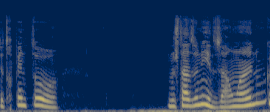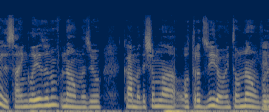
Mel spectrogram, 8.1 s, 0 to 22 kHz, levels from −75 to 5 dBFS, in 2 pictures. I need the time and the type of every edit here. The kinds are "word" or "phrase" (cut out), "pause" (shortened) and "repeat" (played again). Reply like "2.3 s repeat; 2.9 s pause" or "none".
4.0 s phrase; 4.9 s phrase

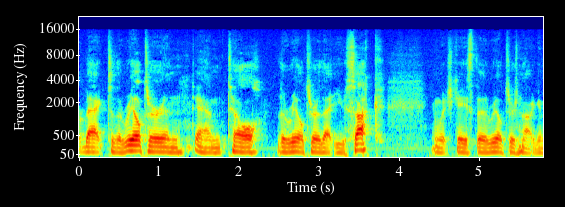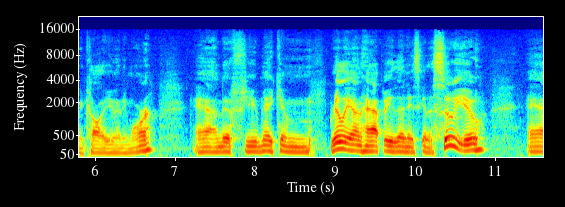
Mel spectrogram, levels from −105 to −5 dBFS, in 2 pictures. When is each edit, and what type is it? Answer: none

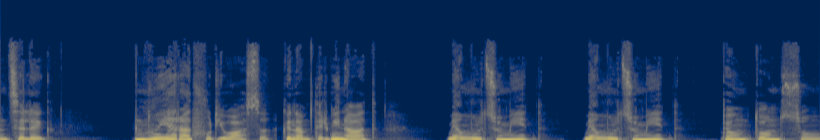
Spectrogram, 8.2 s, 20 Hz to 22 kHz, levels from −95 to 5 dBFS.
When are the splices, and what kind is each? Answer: 1.9 s word; 2.8 s pause; 5.6 s repeat

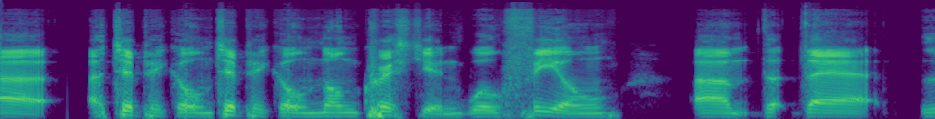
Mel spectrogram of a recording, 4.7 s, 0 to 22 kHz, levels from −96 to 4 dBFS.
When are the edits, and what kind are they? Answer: 1.1 s repeat

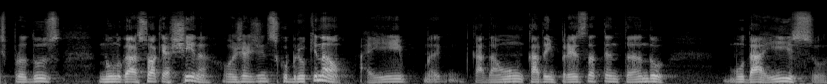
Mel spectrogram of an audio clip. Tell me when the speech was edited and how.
3.6 s pause

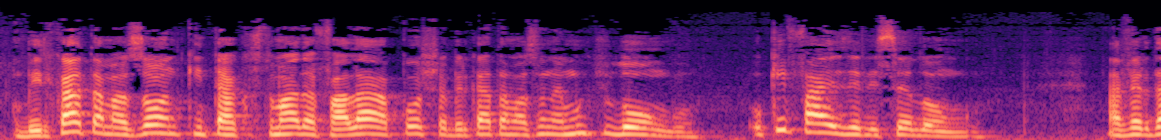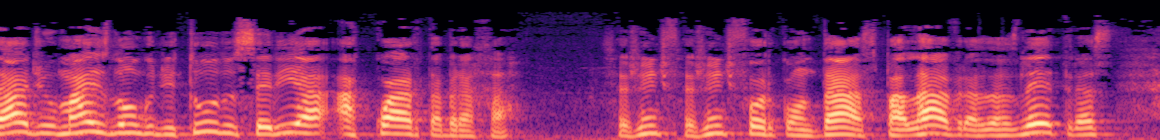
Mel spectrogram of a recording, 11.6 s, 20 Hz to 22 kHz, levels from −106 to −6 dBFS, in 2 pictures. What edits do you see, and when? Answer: 9.2 s repeat

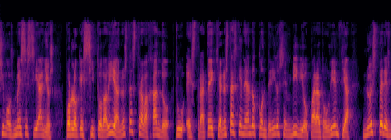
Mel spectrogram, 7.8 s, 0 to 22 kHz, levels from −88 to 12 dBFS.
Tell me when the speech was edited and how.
3.5 s pause

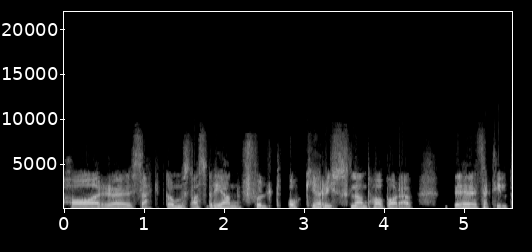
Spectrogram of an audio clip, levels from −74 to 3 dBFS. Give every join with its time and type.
1.2 s word; 1.6 s word; 2.7 s word

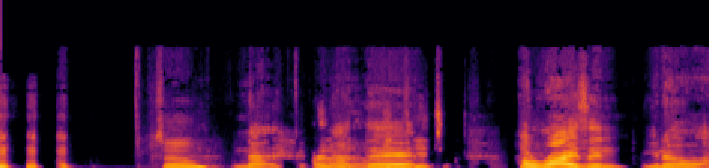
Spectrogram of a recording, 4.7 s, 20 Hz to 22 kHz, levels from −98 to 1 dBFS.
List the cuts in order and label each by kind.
none

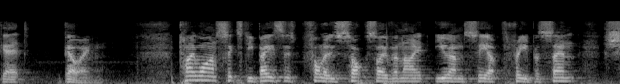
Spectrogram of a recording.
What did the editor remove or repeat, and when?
2.1 s word; 3.0 s word

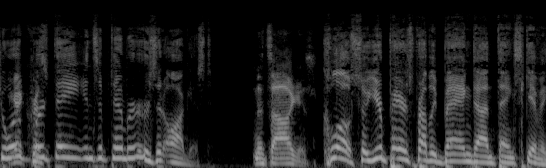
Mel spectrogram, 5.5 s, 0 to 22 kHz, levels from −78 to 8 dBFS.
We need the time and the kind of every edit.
none

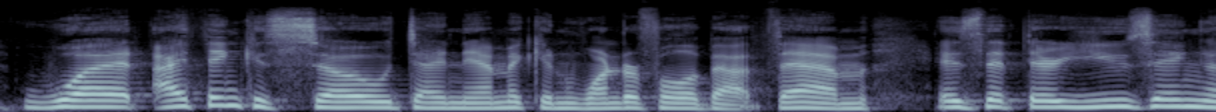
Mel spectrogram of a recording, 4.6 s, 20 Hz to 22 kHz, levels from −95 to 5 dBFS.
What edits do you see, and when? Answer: none

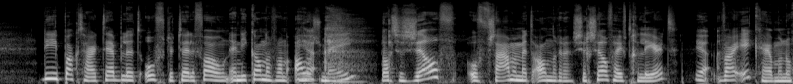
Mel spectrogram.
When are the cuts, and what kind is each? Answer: none

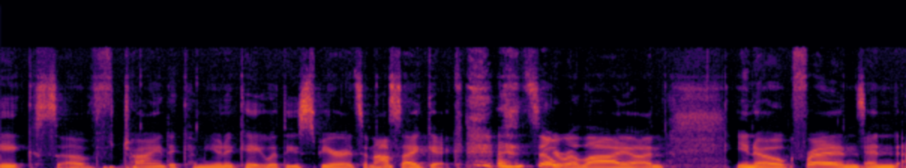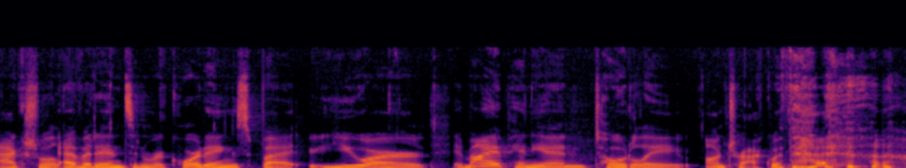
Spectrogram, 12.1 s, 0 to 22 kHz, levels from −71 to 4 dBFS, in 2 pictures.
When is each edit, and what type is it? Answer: 2.6 s word; 3.7 s phrase; 5.2 s phrase; 5.7 s word; 6.4 s word; 8.1 s word; 9.0 s pause

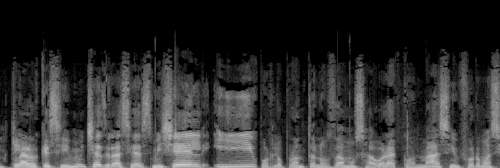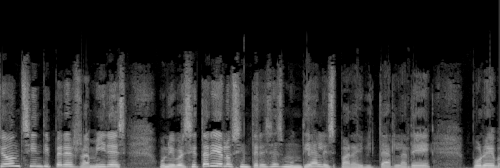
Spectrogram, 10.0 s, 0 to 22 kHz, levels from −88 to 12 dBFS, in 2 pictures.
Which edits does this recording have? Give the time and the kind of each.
2.6 s word; 7.2 s word; 9.1 s word

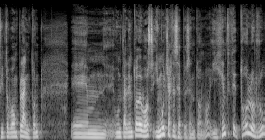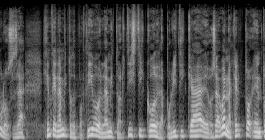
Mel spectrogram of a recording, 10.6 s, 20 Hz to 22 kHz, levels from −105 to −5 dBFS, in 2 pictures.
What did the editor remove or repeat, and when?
3.4 s word

